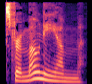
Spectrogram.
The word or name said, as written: stramonium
